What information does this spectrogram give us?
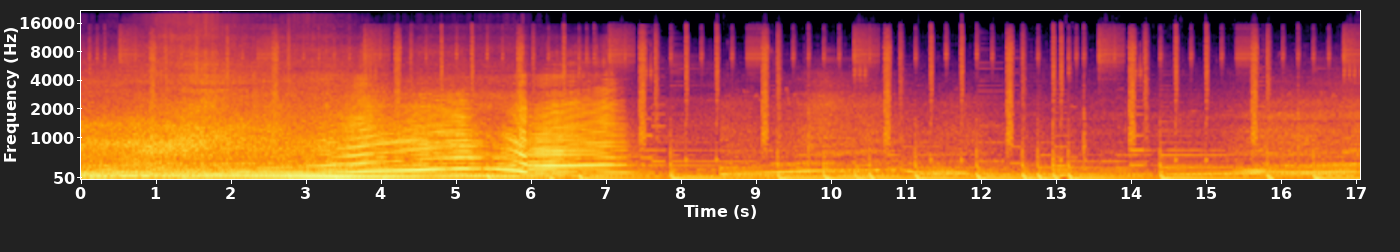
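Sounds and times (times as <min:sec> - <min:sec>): car engine accelerating: 0:00.0 - 0:17.0.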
